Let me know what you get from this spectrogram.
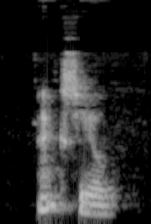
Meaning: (adjective) 1. Relating to, resembling, or situated on an axis 2. Belonging to the axis of the body, or to the axis of any appendage or organ 3. In the same direction as the axis, parallel to the axis
- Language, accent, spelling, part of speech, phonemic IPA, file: English, Southern England, axial, adjective / noun, /ˈæk.sɪ.əl/, LL-Q1860 (eng)-axial.wav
